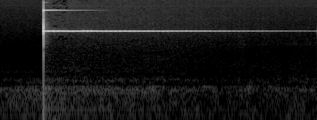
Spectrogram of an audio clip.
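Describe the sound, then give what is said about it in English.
A single bell is struck once, giving a bright, clear tone that rings on and slowly fades over several seconds with a gentle shimmer. It stands alone in quiet surroundings. “And here comes the bell.”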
